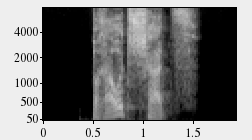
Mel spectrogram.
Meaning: dowry
- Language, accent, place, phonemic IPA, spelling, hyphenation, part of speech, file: German, Germany, Berlin, /ˈbʁaʊ̯tˌʃat͡s/, Brautschatz, Braut‧schatz, noun, De-Brautschatz.ogg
